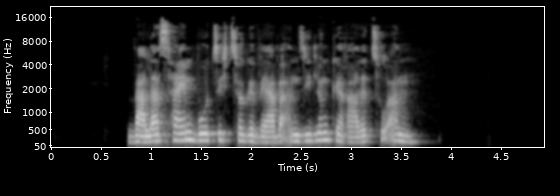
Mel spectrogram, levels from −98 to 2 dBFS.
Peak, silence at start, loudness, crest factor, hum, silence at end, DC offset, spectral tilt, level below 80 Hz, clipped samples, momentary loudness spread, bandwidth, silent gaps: -4 dBFS; 0.75 s; -23 LUFS; 20 dB; none; 1.25 s; under 0.1%; -4 dB/octave; -70 dBFS; under 0.1%; 7 LU; 15.5 kHz; none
